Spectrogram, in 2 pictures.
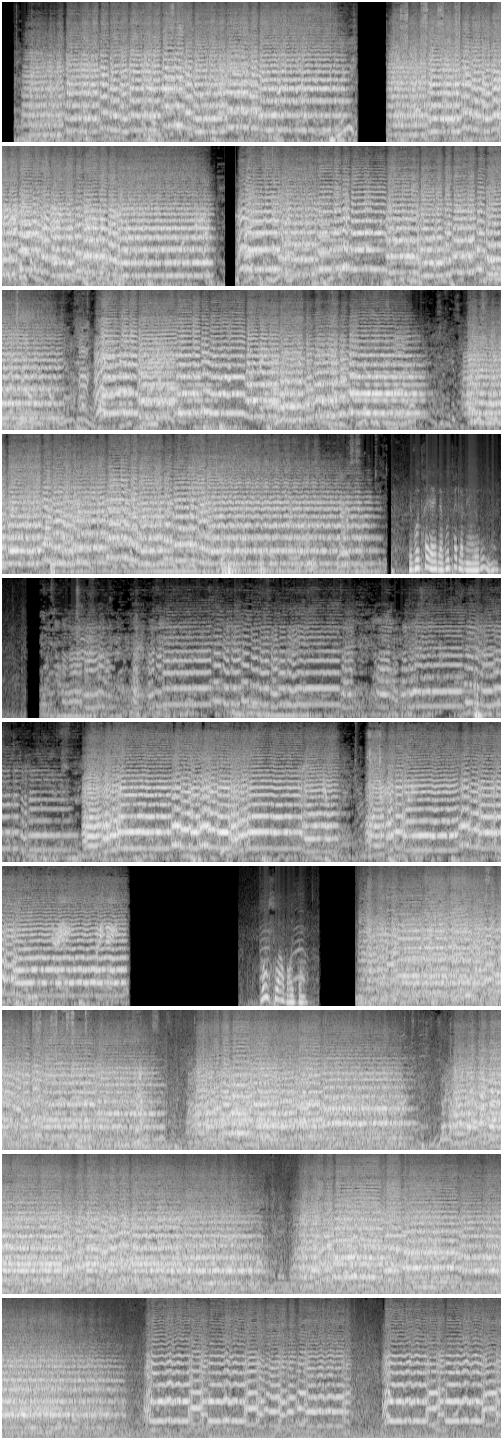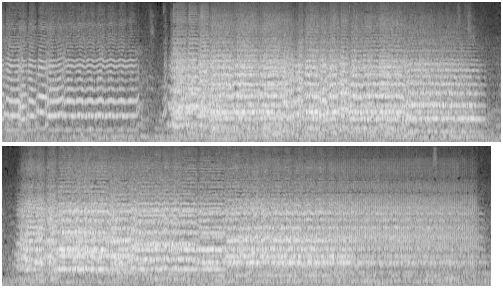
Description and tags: hunting horn players team registered at a hunting horn contest in Montgivray (France)
traditions, france, hunting, horn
